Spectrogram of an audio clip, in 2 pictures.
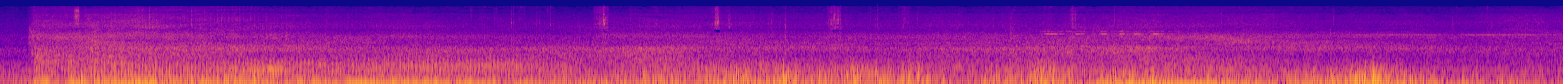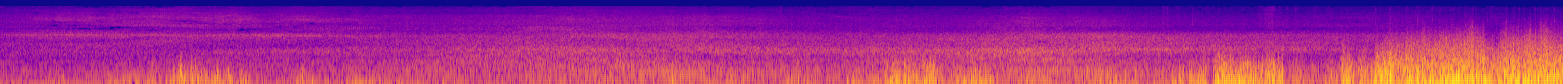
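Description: Road traffic: car engines running and passing, with a low engine hum coming and going. Wind buffets the microphone near the end.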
